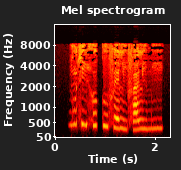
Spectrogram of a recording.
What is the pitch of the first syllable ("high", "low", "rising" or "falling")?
high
